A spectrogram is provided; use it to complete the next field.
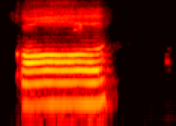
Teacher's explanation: pangkal lidah ya, bukan ujung lidah, bertemu dengan langit-langit atas. Jadi pangkal lidah, nah ini yang bertemu dengan langit-langit atas. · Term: qaf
